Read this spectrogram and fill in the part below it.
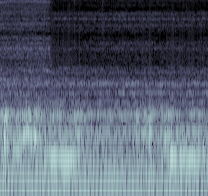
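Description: Air bubbles gurgle and rush upward from a diver's breathing gear underwater.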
